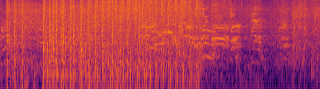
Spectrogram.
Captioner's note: shouting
